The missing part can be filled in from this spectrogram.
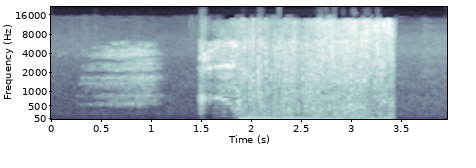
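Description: A brief indrawn breath, a pause, then one loud explosive burst trailing into hiss: a single forceful sneeze.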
